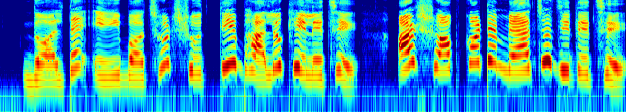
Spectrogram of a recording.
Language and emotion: Bengali, happy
